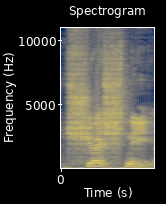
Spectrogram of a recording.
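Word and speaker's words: Szczęsny: a kraken player uh it's pronounced cheshney i'll do my best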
